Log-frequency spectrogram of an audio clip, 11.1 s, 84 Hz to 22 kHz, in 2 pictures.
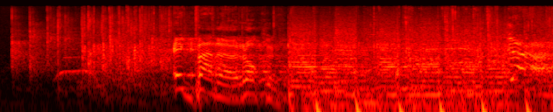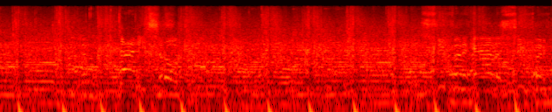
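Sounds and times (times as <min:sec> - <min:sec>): guitar chords: 0:02.9 - 0:11.0
rock music: 0:02.9 - 0:11.0.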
